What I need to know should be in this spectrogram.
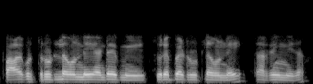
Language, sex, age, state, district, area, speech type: Telugu, male, 30-45, Telangana, Jangaon, rural, conversation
